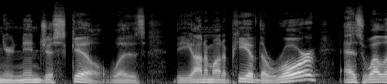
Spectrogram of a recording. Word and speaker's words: onomatopoeia: How's it pronounced? Onomatopoeia. Onomatopoeia, anaphora, rhetorical questions, imagery, the tricolon.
